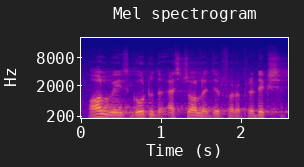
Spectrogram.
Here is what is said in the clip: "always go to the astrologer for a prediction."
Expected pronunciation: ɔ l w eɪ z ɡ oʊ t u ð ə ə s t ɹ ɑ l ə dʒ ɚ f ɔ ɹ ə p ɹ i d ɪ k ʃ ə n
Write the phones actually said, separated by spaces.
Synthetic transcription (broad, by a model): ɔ l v eɪ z ɡ oʊ t u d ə ə s t ɹ ɑ l ə dʒ ɚ f ɔ ɹ ə p ɹ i d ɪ k ʃ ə n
